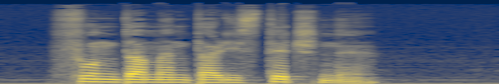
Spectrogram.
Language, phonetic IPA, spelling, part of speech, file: Polish, [ˌfũndãmɛ̃ntalʲiˈstɨt͡ʃnɨ], fundamentalistyczny, adjective, Pl-fundamentalistyczny.ogg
